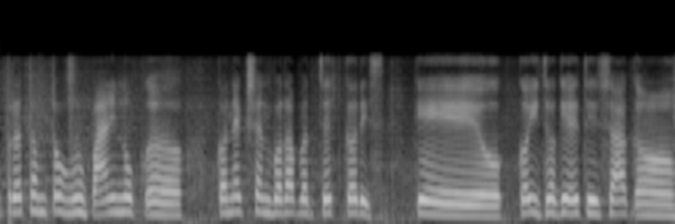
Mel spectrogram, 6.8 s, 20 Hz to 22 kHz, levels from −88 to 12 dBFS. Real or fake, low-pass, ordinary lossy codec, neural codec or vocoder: fake; none; none; codec, 16 kHz, 0.9 kbps, LongCat-Audio-Codec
